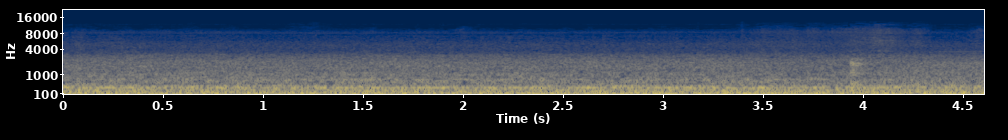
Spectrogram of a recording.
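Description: An older MBTA Red Line subway train running through a tunnel, heard from inside the car: a loud, steady rumble of wheels on rails and running gear.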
